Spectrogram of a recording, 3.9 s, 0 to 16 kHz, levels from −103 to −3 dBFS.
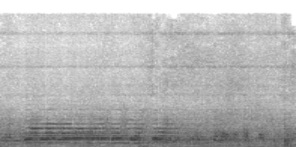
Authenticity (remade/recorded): remade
